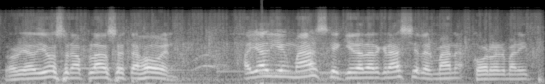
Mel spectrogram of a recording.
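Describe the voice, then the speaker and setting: Loud fervent church leader, man. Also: sits high, a little fast, soft background music. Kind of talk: calling out praise at a church service.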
